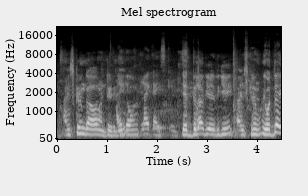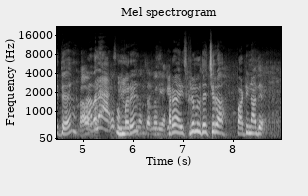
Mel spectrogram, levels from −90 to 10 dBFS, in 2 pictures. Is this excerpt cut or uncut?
uncut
